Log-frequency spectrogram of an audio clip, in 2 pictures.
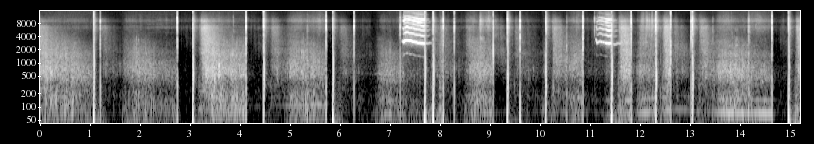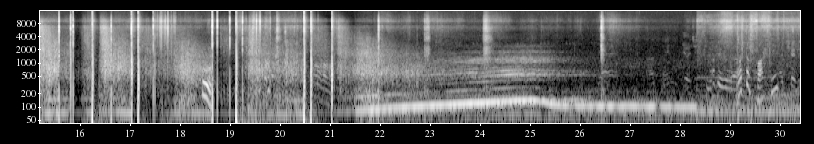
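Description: Aerial firework cake firing: a quick run of sharp bangs as shells burst overhead, with two short falling whistles, for about twenty seconds. Then the bangs stop and a low droning hum rises and falls in pitch.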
